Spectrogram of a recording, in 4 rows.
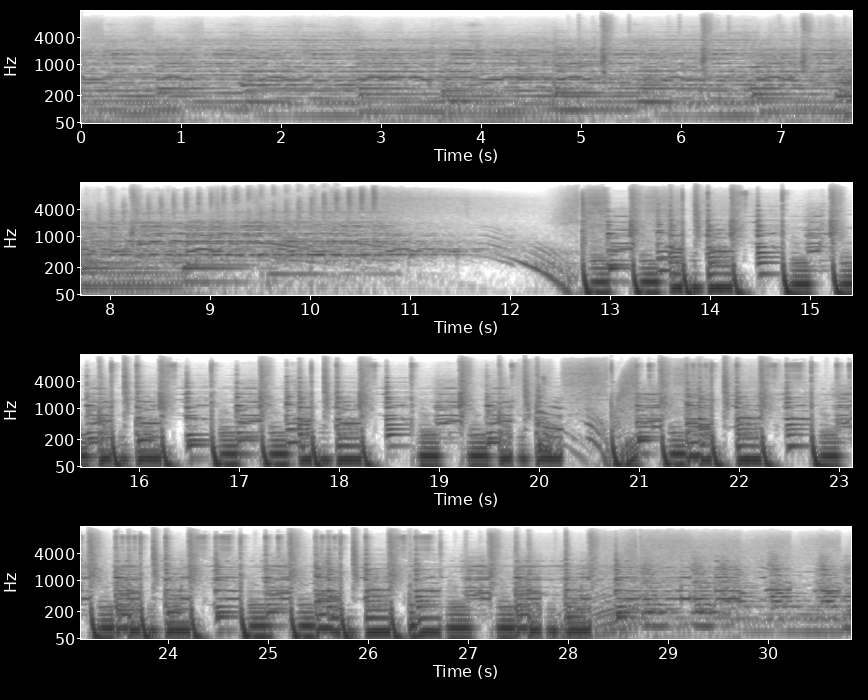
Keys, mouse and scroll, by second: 0.6-1.1 alt+scroll down 1, 1.8-2.3 alt+scroll up 1, 3.1 alt+scroll down 1, 3.3-3.8 alt+scroll up 1, 4.2 double click, 4.9-5.4 alt+scroll up 1, 5.4 alt+scroll down 1, 7.0 space, 8.2 alt+scroll up 1, 10.6 ctrl+z, 11.3 shift+click, 11.6 space, 12.9 space, 14.3 ctrl+z, 15.4 space, 17.9 alt+click, 18.4 alt+scroll up 1, 19.8 ctrl+z, 21.9 alt+click, 24.3 ctrl+z, 24.8 shift+click, 26.0 shift+click, 26.3 ctrl+click.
